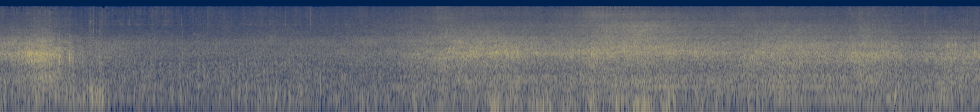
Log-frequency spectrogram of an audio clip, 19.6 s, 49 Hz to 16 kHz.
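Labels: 8.0s Cars passing by. 19.6s

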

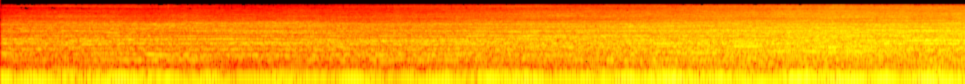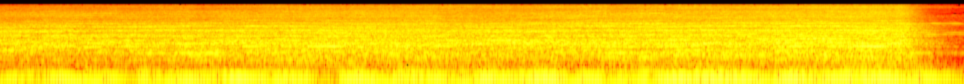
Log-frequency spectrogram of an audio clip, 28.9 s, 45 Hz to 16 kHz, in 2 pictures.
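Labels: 0.1s Creepy, out-of-tune violin sounds gradually getting louder. 28.8s

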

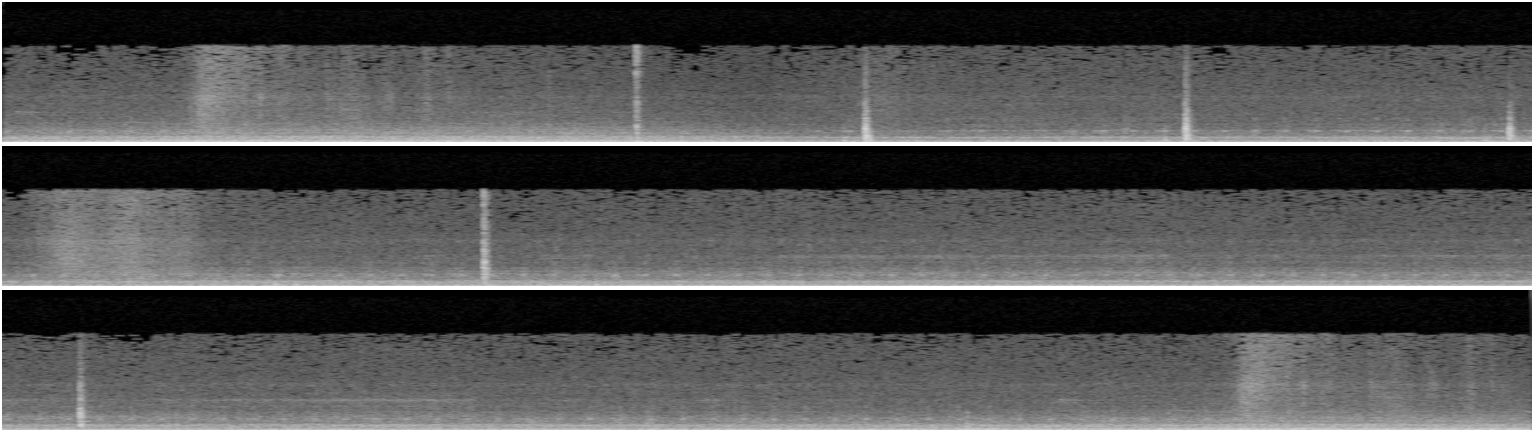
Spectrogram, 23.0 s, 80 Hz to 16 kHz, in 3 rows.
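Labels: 0.1s A continuous, deep engine hum. 23.0s
2.9s Mechanical clicks and knocks. 8.2s
9.8s A single mechanical click. 10.5s
15.4s A single mechanical click. 16.1s

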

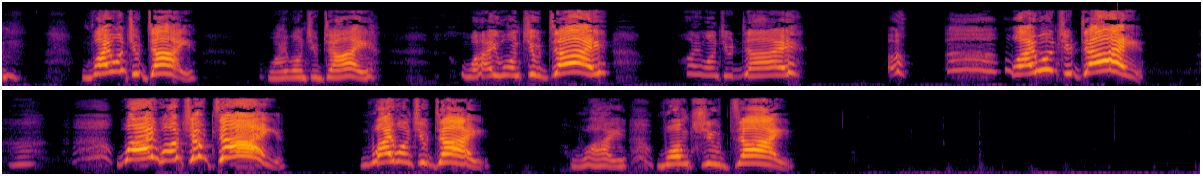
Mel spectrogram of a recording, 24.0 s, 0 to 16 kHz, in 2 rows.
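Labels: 0.0s A woman sobs in despair. 0.2s
0.8s A woman cries out in despair. 2.0s
2.6s A woman cries out softly and desperately. 3.8s
4.5s A woman cries out in growing despair. 6.1s
6.8s A woman cries out softly and desperately. 8.1s
8.8s A woman sobs in despair. 9.1s
9.4s A woman cries out in growing despair. 11.5s
12.0s A woman sobs in despair. 12.4s
12.8s A woman screams angrily and desperately. 14.9s
15.5s A woman screams angrily and desperately. 16.9s
17.6s A woman cries out in growing despair. 19.9s
17.6s A woman sobs in despair. 19.9s

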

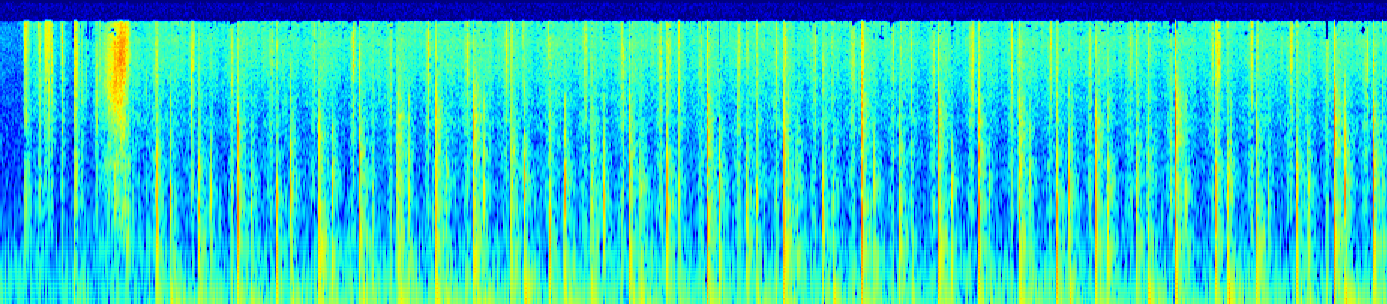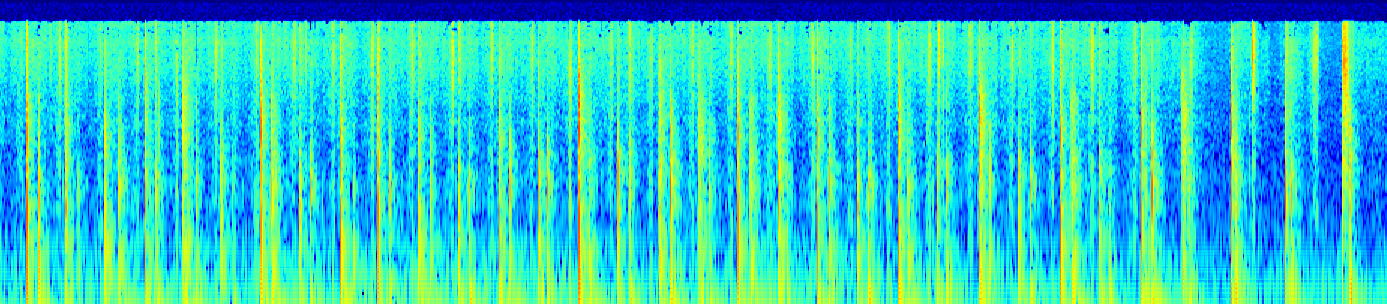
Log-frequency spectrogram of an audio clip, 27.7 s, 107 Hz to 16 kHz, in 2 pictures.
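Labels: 0.0s Rhythmic footwork produces clear percussive sounds on a hard surface. 27.7s

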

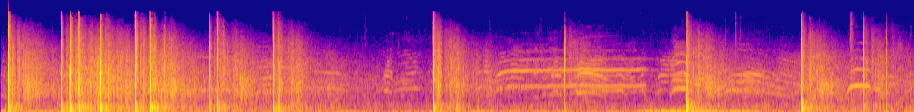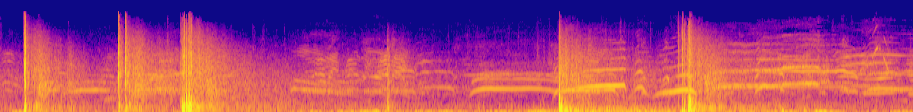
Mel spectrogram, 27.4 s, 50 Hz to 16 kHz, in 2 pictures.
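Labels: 0.0s Gunshots firing repeatedly. 4.9s
2.0s People yelling from a far distance. 5.1s
6.1s A gun fires once. 7.4s
7.1s People yelling from a far distance. 10.3s
9.9s A gun fires once. 11.2s
11.9s Gunshots firing repeatedly. 17.3s
12.5s People yelling from a far distance. 27.4s
21.4s Loud gunshots sound twice. 24.8s

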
